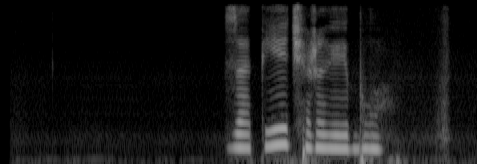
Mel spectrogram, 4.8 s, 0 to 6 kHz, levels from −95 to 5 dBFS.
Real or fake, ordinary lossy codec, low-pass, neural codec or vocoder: fake; none; 5.4 kHz; autoencoder, 48 kHz, 32 numbers a frame, DAC-VAE, trained on Japanese speech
